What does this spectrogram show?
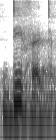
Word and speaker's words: defect: If you stress the first syllable, it is defect, meaning fault, error, or mistake. But if you stress the second part, it means a verb.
